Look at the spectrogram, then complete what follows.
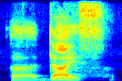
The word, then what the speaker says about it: Deus: But the other side of the family, uh, their name was Dice, or it's spelled Deus.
